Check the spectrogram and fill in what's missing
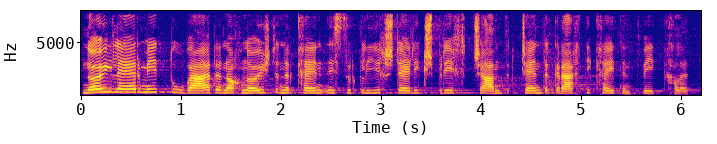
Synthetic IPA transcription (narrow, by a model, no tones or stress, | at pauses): nœʏilɛːɾmɪtl̩væːdənɑχnœʏʃtənɛɾkʰɛntnɪst͡sʊːɾɡliːχʃtɛlikʃpɾɪχndət͡ʃɛndəɾɡəɾæχtɪkʰːɛɪtɛntvɪkχlət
